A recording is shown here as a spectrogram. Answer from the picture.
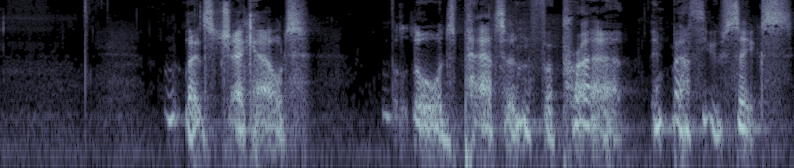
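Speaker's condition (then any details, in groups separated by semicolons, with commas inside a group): Spasmodic dystonia; affected voice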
